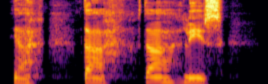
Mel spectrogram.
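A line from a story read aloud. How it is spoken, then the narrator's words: Stammering, failing voice. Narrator (German): stammelte mit versagender Stimme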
